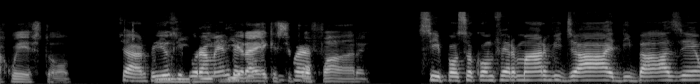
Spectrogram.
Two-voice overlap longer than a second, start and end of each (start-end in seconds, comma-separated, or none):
1.5-3.2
